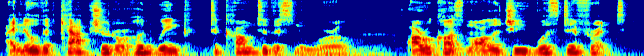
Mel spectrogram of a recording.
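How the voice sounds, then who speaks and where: A young man from the Bahamas, reading his own poem aloud in a measured, solemn way that slows and sinks on the closing lines. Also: medium pitch, slightly rough. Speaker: graduate student poet. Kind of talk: spoken-word poetry reading.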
